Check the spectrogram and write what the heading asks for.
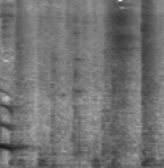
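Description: A Great Dane puppy's whine trails off just after the start, followed by a few scattered soft knocks and scuffs.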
